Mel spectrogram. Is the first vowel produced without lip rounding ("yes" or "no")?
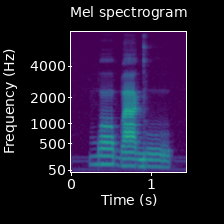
no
